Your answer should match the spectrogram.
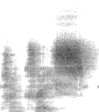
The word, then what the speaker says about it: Pancrase: well about my pronunciation I know it's about Pancrase but it's actually pronounced Pancras the Greek sport was Pancrazio not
